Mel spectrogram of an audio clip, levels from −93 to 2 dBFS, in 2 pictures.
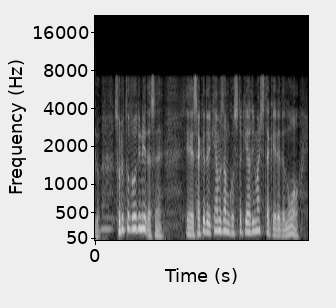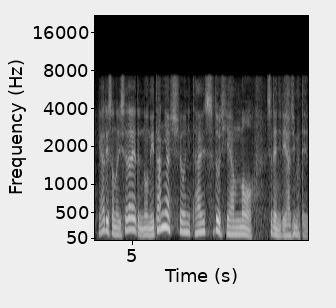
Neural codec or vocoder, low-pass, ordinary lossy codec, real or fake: codec, 16 kHz in and 24 kHz out, 0.9 kbps, LongCat-Audio-Codec, four codebook decoder; 7.2 kHz; none; fake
